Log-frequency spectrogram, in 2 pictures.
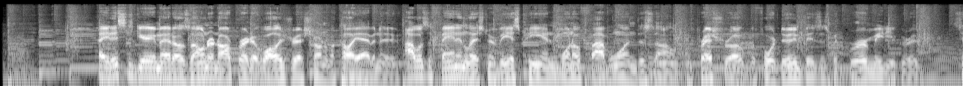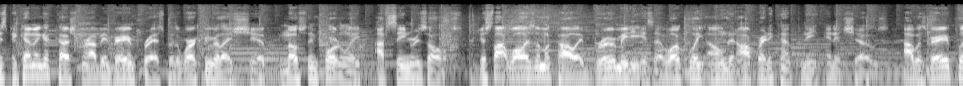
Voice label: PRODUCED TESTIMONIAL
